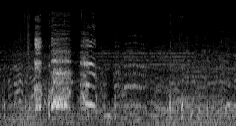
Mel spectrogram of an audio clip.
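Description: An Aseel rooster at a poultry market near Bangalore gives a loud, close crow near the start, followed by softer clucking and market chatter.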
